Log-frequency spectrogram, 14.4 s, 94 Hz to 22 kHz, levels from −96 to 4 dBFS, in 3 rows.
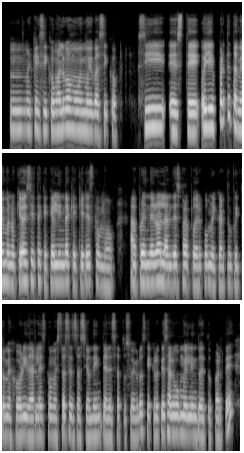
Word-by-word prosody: Mm 195 0 -2
okey, 195 0 -3
sí, 185 0 -2
como 185 0 0
algo 200 +2 +3
muy, 195 -1 0
muy 185 -1 +1
básico. 175 -1 -2 0.4
Sí, 215 +1 +2
este, 180 0 +4
oye, 210 +1 +7
y - - +10
a - - -4
parte 270 +9 +1
también, 195 -6 +4
bueno, 175 -2 -1
quiero 185 +2 +4
decirte 190 0 -1
que, 170 -2 -5
qué 175 0 +2
linda 180 0 +2
que 170 -1 -5
quieres 175 +1 -1
como, 160 -3 -6 0.3
aprender 180 0 +2
holandés 175 -2 +2
para 175 -1 -2
poder 170 -1 -3
comunicarte 165 -1 -4
un - - -8
poquito 165 0 -5
mejor 165 0 -3
y 170 - +1
darles 165 0 -3
como 170 -1 -5
esta 160 0 -3
sensación 165 -2 -5
de 165 - -3
interés 160 -1 -5
a 165 - -4
tus 160 -2 -14
suegros, 175 +4 -5
que 175 - -4
creo 165 -1 -5
que - - -1
es 180 +2 -3
algo 180 -1 +2
muy 175 -1 +1
lindo 170 -1 -1
de 160 -1 -1
tu 155 -1 -10
parte. 155 - -2
175 Hz, 215 wpm, -22 LUFS, 165-185 Hz, 0.4 s, y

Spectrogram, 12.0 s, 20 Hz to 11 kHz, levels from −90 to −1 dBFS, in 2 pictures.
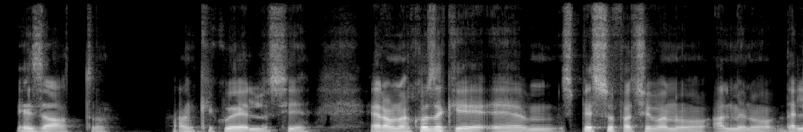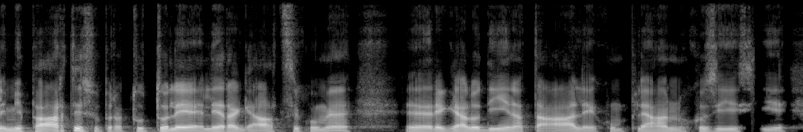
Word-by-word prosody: Esatto. 105 -3 -1 0.4
Anche 110 -1 -5
quello 110 -2 +3
sì. 110 0 -4 0.4
Era 115 0 +6
una 120 0 +5
cosa 155 +5 +7
che, 120 -6 +3
ehm, 110 -1 -3
spesso 140 +4 +2
facevano, 110 -2 0
almeno 110 -2 -3
dalle 110 +1 -1
mie 120 0 0
parti, 135 +8 +3
soprattutto 115 +2 -4
le 110 -3 +3
le 110 +1 +1
ragazze 110 +1 -2
come, 100 -2 -4 0.4
ehm, 105 -1 0
regalo 110 0 +1
di 110 0 -2
Natale, 100 0 -2
compleanno, 105 0 -5
così 105 -1 -6
si 95 -1 -10
110 Hz, 135 wpm, -22 LUFS, 105-115 Hz, 0.4 s, cosa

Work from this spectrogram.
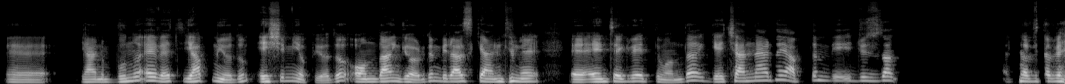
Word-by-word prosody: Eee, 110 -2 -5 0.3
yani, 115 -1 -2
bunu 145 +8 +1
evet, 140 -6 +2
yapmıyordum. 135 -3 +1
Eşim 135 +5 +1
yapıyordu. 100 -7 -2
Ondan 135 +3 +3
gördüm. 130 +5 -1
Biraz 140 0 +3
kendime, 135 +1 +1 0.3
eee, 115 - +5
entegre 130 +4 +3
ettim 135 -5 -3
onu 105 +2 -4
da. 180 +1 +2
Geçenlerde 160 +7 0
yaptım 195 -2 -3
bir 85 - -6
cüzdan 170 +2 -3 1.0
E, - - -20
tabii, 140 -2 0
tabii, 140 -1 +2
135 Hz, 130 wpm, -21 LUFS, 120-155 Hz, 1.0 s, eee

